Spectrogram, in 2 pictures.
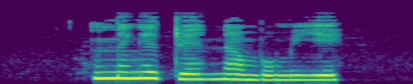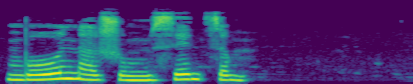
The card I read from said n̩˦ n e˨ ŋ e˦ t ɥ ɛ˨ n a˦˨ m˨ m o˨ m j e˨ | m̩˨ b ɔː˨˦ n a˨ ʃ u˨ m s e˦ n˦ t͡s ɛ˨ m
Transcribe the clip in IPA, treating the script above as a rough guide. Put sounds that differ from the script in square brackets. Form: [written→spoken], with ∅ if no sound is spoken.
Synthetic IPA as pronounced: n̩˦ n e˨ ŋ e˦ t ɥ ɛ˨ n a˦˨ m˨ [m→b] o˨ m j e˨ | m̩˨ b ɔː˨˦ n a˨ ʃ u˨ m s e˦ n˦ t͡s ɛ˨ m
